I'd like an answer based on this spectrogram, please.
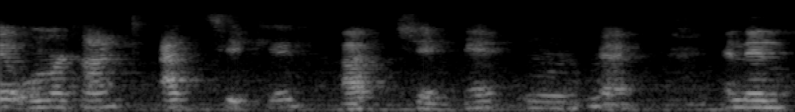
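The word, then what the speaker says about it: attiéké: Acheke.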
